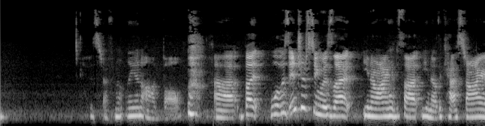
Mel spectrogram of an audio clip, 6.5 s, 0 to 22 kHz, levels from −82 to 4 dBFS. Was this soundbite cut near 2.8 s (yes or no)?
yes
